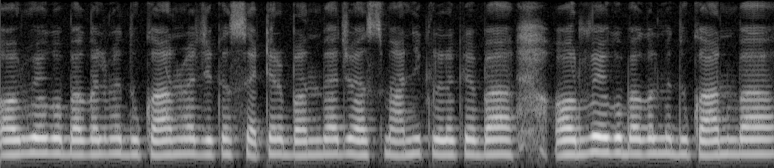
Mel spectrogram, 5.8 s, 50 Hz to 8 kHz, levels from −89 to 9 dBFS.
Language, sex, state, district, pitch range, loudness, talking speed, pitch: Bhojpuri, female, Uttar Pradesh, Ghazipur, 215-225 Hz, -17 LUFS, 215 wpm, 220 Hz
